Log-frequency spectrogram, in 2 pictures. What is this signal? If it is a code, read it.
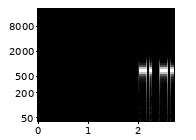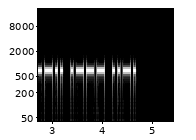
Morse code, heard as a keyed tone, about 22 wpm, 700 Hz. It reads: N8JF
